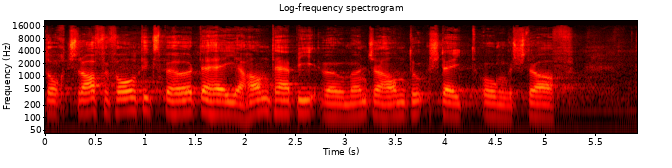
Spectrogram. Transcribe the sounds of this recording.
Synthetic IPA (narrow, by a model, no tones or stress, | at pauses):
d̥ɔχtʃtɾɑːfəɾfɔlɡɪksb̥ehøːɾd̥əɦɛɪəɦɑnd̪hæbiʋœwmœnʃəhɑnd̪l̩ʃtɛɪtʰʊnəɾʃtɾɑːf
